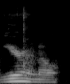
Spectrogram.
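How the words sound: It is said with an American pronunciation. "here in America we say it's a urinal"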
